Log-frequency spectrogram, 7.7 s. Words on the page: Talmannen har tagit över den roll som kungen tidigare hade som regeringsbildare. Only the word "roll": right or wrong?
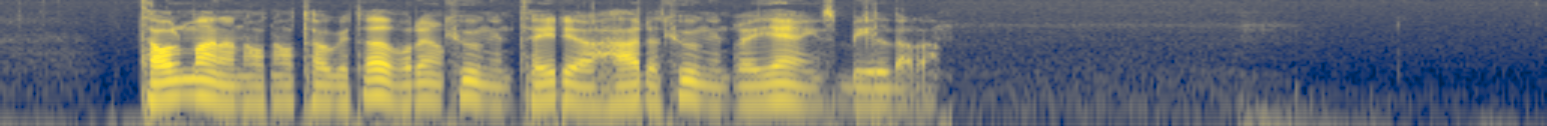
wrong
